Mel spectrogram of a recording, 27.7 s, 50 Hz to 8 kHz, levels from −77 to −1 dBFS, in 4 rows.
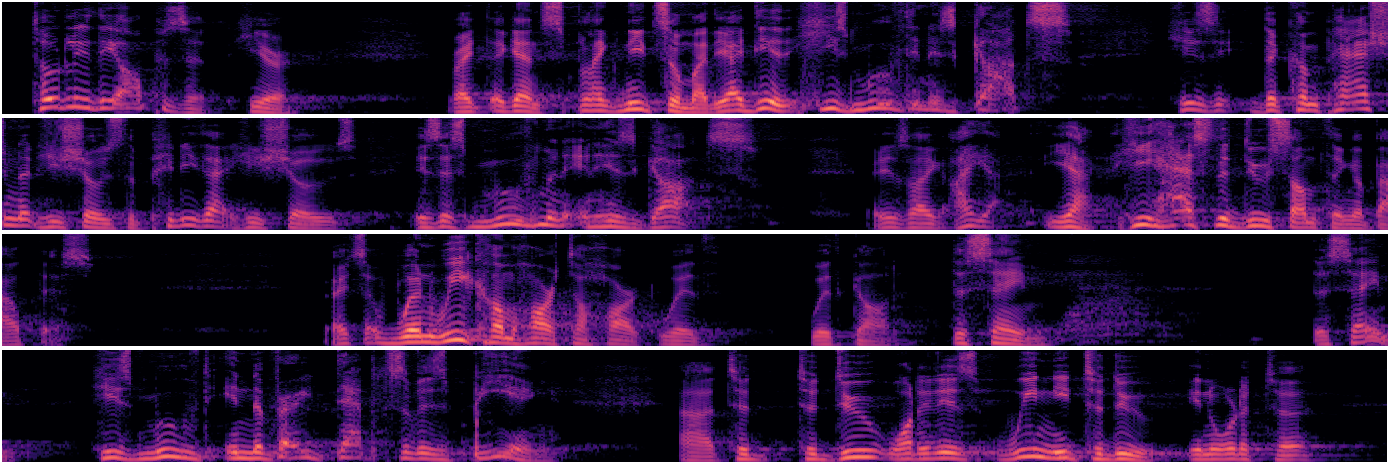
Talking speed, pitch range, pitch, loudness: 175 wpm, 120-175 Hz, 145 Hz, -29 LUFS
